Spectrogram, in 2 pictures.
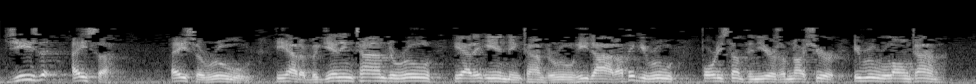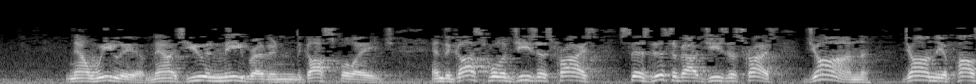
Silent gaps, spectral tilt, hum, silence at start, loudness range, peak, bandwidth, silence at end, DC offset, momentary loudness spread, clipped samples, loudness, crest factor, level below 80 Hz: none; -11 dB/octave; none; 0 s; 2 LU; 0 dBFS; 5.8 kHz; 0 s; under 0.1%; 9 LU; under 0.1%; -12 LUFS; 12 dB; -38 dBFS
